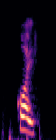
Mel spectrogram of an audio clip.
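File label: "коль" Komi, female; audio dict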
